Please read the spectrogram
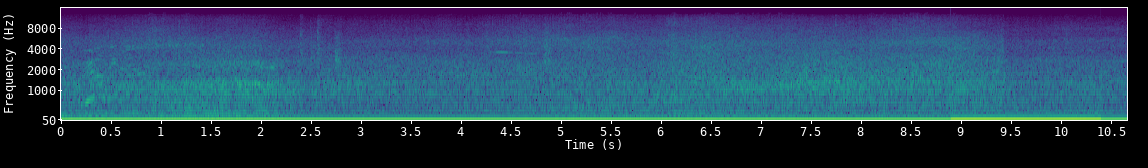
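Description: Steady outdoor noise on a camcorder microphone, like traffic in a parking lot, with faint murmured voices. The level jumps up suddenly about nine seconds in.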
